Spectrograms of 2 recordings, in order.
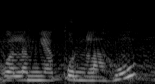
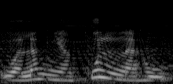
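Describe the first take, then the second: First: The n is pronounced clearly before the l. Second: The n merges into a doubled l sound. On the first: The speaker calls it wrong. "Jadi bukan walam yakun lahu" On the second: The speaker calls it right. "tapi walam yakullahu"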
